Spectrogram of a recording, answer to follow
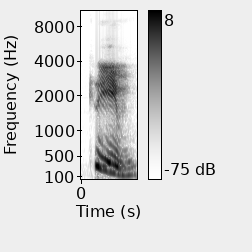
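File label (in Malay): "krim", Malay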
